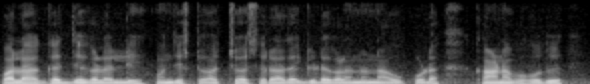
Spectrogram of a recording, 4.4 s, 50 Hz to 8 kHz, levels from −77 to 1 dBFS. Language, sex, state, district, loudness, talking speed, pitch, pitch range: Kannada, male, Karnataka, Koppal, -17 LUFS, 110 wpm, 125 Hz, 120-130 Hz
